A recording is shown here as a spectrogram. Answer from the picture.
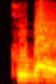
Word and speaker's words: Cuba: Cuba is correct. Cuba is the Spanish pronunciation. Okay. Spanish? English, we say Cuba. Like Cuba. but Spanish doesn't have that cube sound. They say cub.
